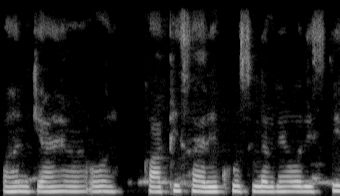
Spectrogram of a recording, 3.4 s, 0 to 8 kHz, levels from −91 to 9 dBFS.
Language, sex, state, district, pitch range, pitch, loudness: Hindi, female, Bihar, Jahanabad, 200-210 Hz, 205 Hz, -18 LUFS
